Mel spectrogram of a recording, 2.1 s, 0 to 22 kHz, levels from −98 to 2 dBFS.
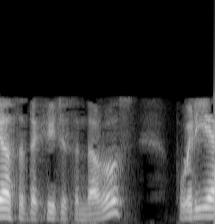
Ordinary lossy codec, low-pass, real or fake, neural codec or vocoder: MP3, 16 kbps; 3.6 kHz; fake; codec, 16 kHz, 0.2 kbps, FocalCodec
